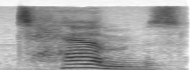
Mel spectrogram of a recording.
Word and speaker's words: Thames: spelled with a th they are pronounced as if they were spelled with a normal t like that and these words are thomas thompson Teresa Thailand Thames like the river Esther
